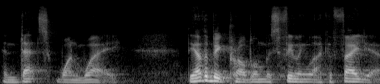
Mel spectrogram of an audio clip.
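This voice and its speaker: A somewhat breathy voice with an Australian accent. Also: man. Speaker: course presenter. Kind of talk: sales pitch.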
